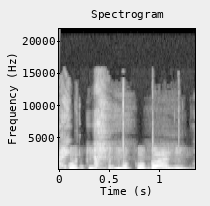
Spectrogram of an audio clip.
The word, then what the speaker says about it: Koketso Mokubane: I'm Koketso Mokubane.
